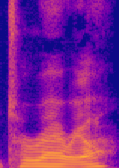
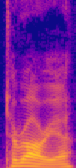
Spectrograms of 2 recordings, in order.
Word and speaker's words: Terraria: heard of it's a something that's pronounced differently by different people I like to pronounce a Terraria but Trot how do you like to pronounce a trot Terraria Terraria was you say Terraria yeah ter Terraria to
